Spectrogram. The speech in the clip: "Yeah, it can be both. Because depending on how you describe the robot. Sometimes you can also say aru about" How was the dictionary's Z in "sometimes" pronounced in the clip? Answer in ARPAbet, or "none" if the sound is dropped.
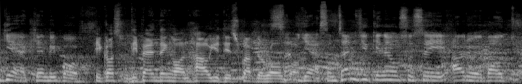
Z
